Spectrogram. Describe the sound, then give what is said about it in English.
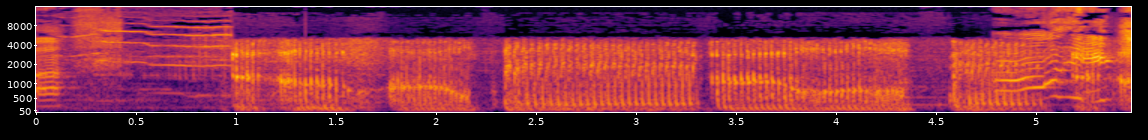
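Loud, rasping snores come in a steady series of about four long, grunting breaths separated by brief pauses, rough and pig-like in tone, after a short high whistling sound at the start. “Snore so lovely.”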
